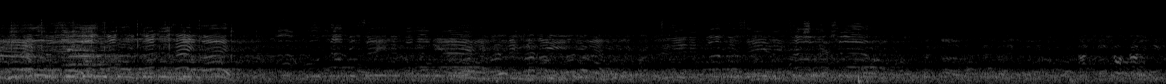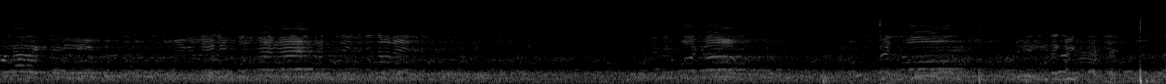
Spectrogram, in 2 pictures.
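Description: A large stadium crowd chants and sings.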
